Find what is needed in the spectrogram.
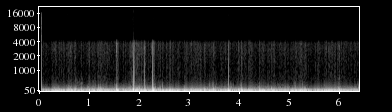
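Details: Child's heart sounds recorded with a digital stethoscope: low, muffled heart sounds with a few sharp contact clicks.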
